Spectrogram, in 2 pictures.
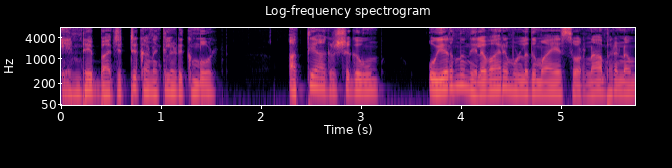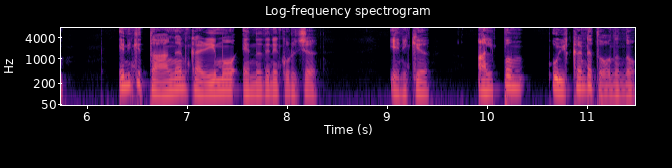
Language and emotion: Malayalam, fearful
